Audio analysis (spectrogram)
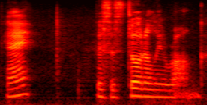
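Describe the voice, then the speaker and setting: A woman's voice: deep voice, unhurried, a little mellow, slight background noise. A woman whose first language is Arabic, teaching English grammar, patiently explaining each rule and checking in with "okay?" after every point.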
